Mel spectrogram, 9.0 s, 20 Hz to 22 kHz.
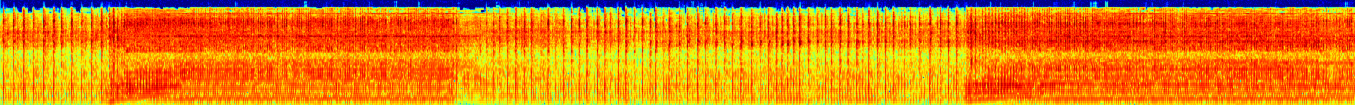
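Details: New Echo ProXtreme SRM-2620T two-stroke line trimmer, first start, possibly flooded: buzz hunts and sags, then climbs and steadies, probably as fuel gets through the carburetor. Rough first-start running.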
